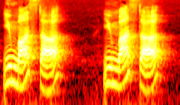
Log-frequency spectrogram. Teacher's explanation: I didn't actually say have. I reduced that entirely to just You musta.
